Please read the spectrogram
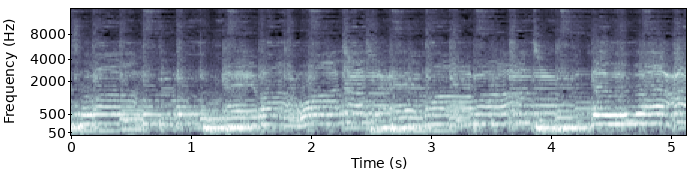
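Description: Live Middle Eastern folk dance music: a wavering melody line over a steady low drum beat.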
